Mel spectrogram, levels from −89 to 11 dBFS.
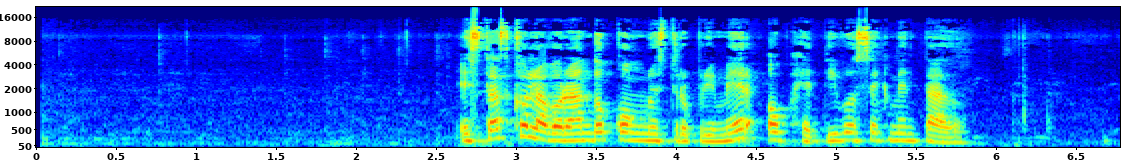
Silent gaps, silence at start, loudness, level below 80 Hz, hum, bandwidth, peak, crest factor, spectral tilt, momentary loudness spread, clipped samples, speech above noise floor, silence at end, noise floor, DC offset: none; 2.65 s; -14 LUFS; -56 dBFS; none; 16.5 kHz; 0 dBFS; 18 dB; -2.5 dB/octave; 10 LU; under 0.1%; 37 dB; 0.95 s; -52 dBFS; under 0.1%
